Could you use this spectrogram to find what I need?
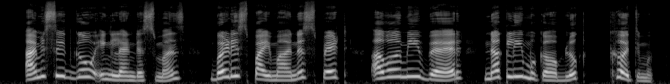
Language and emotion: Kashmiri, neutral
